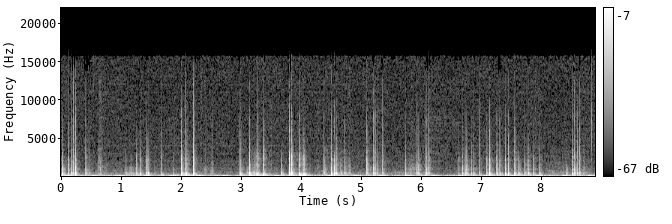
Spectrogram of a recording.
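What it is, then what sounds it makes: Hardcover book with paper jacket, scratched and tapped. Long nails scratch and tap the front cover of a blue hardcover "Fairies" book with a paper dust jacket, held upright in both hands. Quick, dry, irregular taps come in clusters between soft scratching, each hit with a dull, low, thumpy body, a brief bright click and almost no ring.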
